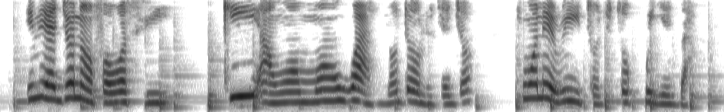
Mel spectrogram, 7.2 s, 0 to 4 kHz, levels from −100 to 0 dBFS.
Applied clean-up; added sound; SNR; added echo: classical method log-MMSE.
